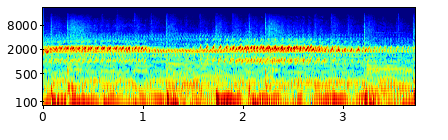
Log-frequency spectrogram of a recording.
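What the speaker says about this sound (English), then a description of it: "See a lot of the amphibians come alive and hear them at night." Frogs croaking at night: a dense, continuous chorus of overlapping trills and rhythmic croaks, steady and moderately loud with no voices.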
